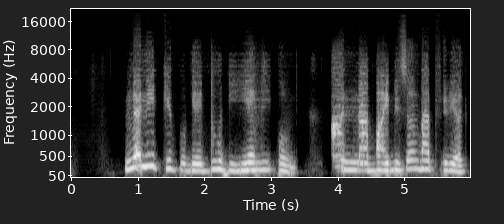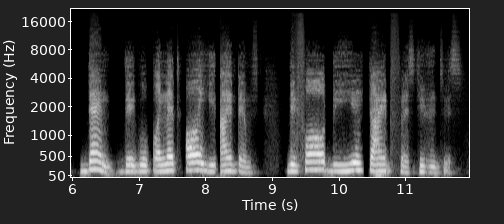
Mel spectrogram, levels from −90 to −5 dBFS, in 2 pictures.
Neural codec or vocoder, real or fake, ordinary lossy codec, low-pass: codec, 44.1 kHz, 0.9 kbps, DAC; fake; none; 19.8 kHz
